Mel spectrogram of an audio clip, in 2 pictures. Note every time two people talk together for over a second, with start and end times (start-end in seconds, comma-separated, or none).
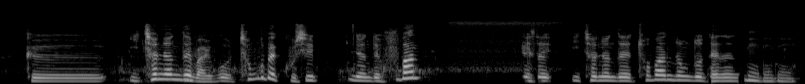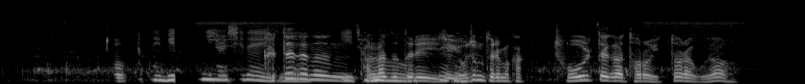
10.7-12.8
